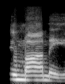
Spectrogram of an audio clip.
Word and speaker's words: Umami: way what is it Umami it's a it's a play on two it's a planned tsunami and mommy and umami well is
